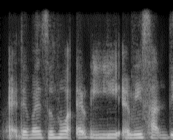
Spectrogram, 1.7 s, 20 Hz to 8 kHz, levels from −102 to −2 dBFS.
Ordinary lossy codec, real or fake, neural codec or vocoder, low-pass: none; fake; codec, 16 kHz, 1 kbps, X-Codec, HuBERT features, trained on general audio; 7.2 kHz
